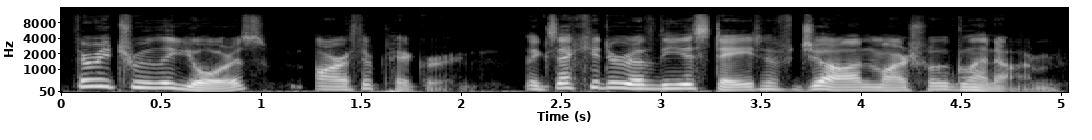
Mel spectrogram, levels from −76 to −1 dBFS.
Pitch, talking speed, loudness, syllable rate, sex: 145 Hz, 155 wpm, -16 LUFS, 5.6 syllables/s, male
